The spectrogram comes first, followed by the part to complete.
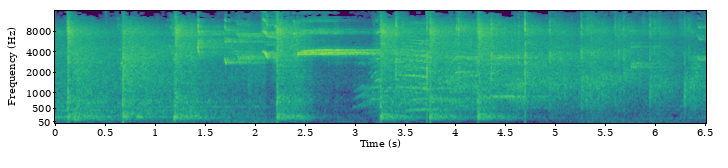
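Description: Echoing sports-hall din during a handball game: sharp thuds repeat every half-second to a second under shouting voices, with a brief high squeak about halfway through.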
